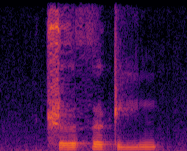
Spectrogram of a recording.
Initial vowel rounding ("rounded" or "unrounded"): rounded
